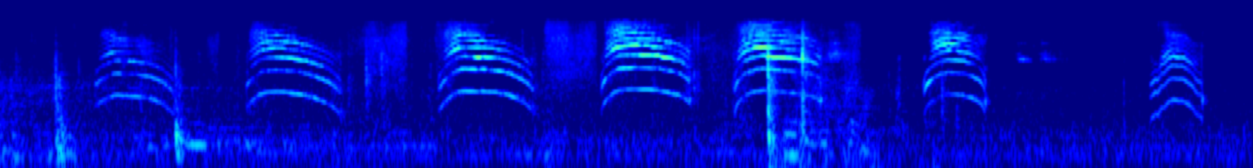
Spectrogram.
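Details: Two-to-three-week-old rescued calico kitten meeting the resident black cat indoors, the pair turning friendly after hissing the day before; high arched meows repeat about once a second, seven or eight calls, each bending up then down.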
